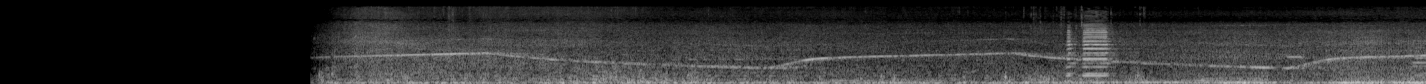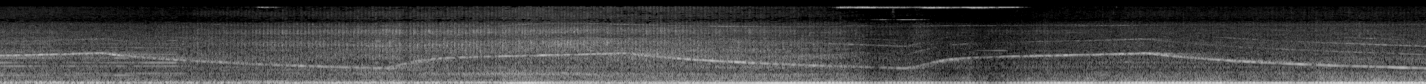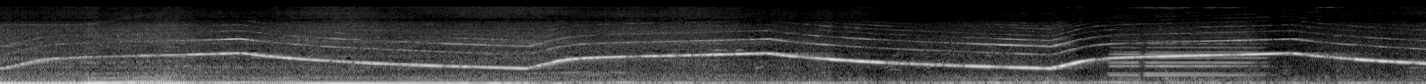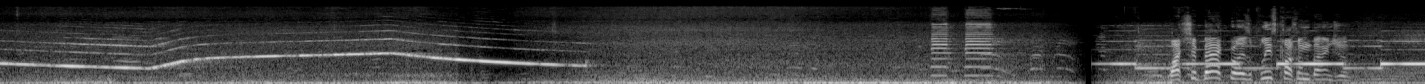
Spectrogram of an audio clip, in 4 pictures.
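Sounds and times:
emergency siren wailing: 3.1 - 49.0, 52.0 - 57.0
traffic rumble: 3.1 - 57.0
horn blast: 10.6 - 11.2, 39.6 - 41.0.

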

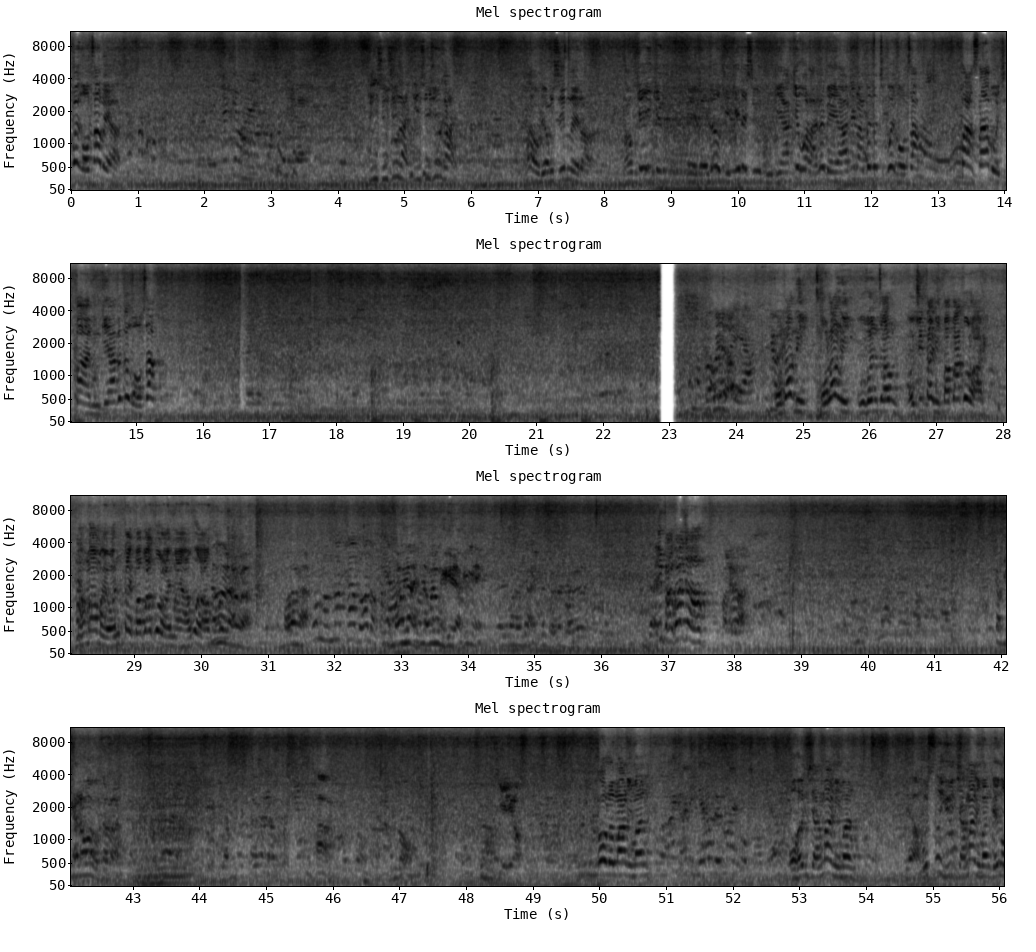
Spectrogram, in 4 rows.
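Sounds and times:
faint distant voices: 0.0 - 56.0
low market rumble: 0.0 - 56.0.

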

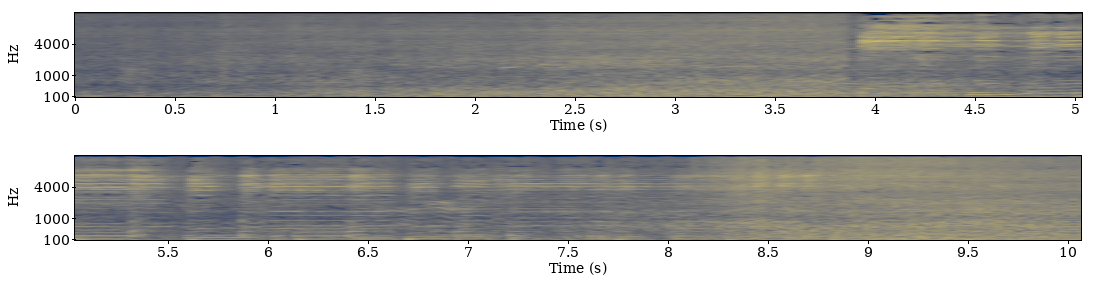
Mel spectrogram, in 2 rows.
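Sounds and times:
wind rumbling on microphone: 0.0 - 4.0, 7.7 - 10.0
small waves breaking: 8.2 - 10.0.

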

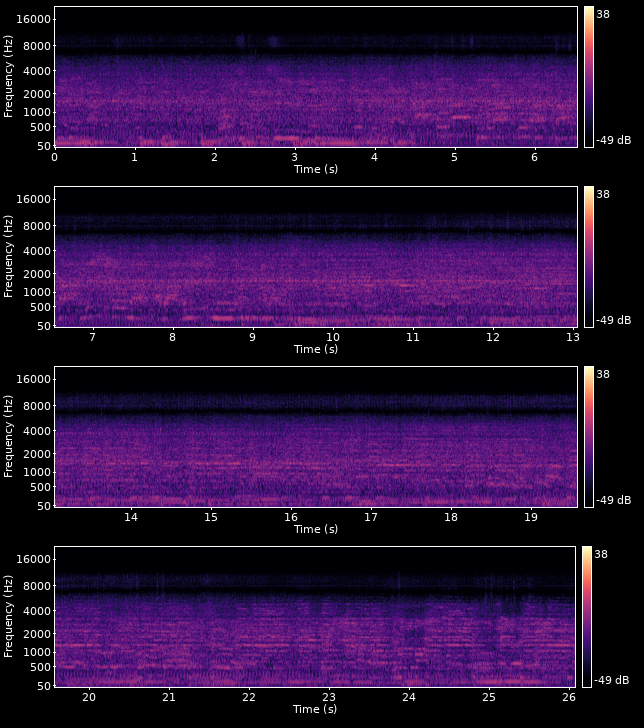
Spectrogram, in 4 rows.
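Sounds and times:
music with stepping bass line: 0.0 - 6.0, 6.6 - 26.0
crowd voices: 0.0 - 26.0
tractor engine running: 0.0 - 26.0.

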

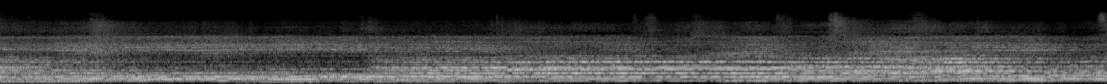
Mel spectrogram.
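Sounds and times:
male choir chanting: 0.0 - 11.0.

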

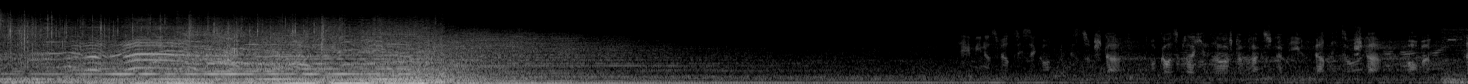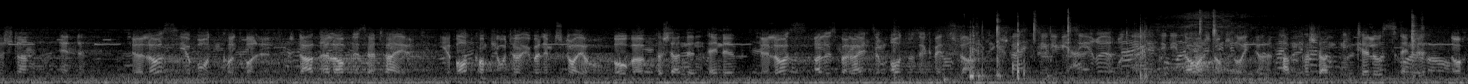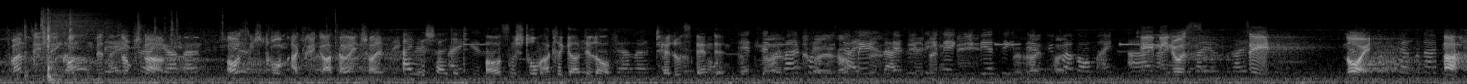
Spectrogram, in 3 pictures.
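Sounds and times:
steady low hum: 0.0 - 44.0
indistinct voices: 9.4 - 34.5.

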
